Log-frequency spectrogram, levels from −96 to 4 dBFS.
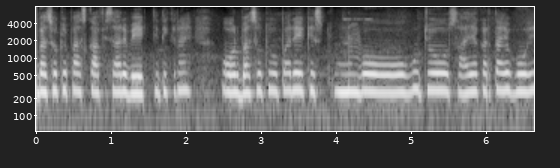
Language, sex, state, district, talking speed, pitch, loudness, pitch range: Hindi, female, Punjab, Kapurthala, 190 wpm, 270 Hz, -14 LUFS, 260-275 Hz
